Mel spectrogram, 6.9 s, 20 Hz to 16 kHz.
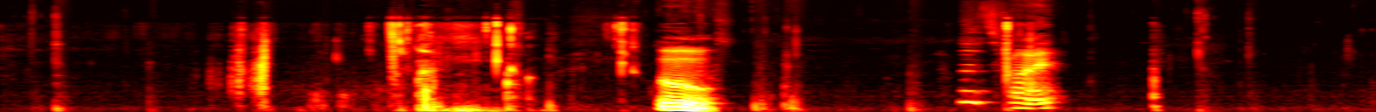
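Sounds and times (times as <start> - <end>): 
wet mouth clicks: 1.2 - 3.3
speech: 3.3 - 3.7, 4.9 - 5.4.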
